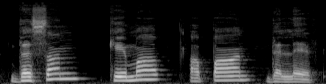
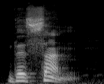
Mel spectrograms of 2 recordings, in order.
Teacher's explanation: So the first foot, the sun, unstressed and stressed, the sun. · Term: iambic tetrameter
